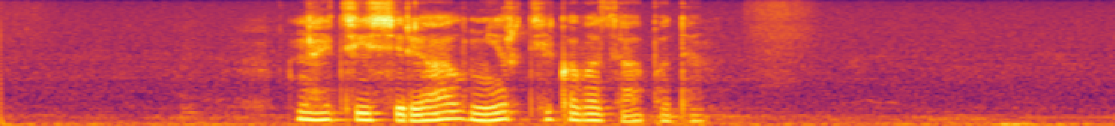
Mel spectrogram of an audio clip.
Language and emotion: Russian, neutral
